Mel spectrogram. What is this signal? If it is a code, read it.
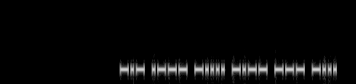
Morse code, heard as a keyed tone, about 44 wpm, 700 Hz. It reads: KJ6YOB
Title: USA Call Signs - 6 Characters - Repeated 2x - 45wpm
